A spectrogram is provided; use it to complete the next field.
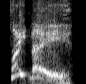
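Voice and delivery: very high, unhinged psychotic shrieking, acted. Retelling how a man lunged at a girl and screamed; retelling a psychotic scream. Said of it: "screams like a psychotic patient".

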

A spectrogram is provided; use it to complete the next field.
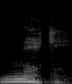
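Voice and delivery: loving, affectionate delivery. Speaker in love with Nikki shows how he says her name: saying Nikki lovingly. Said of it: "I say it with love".

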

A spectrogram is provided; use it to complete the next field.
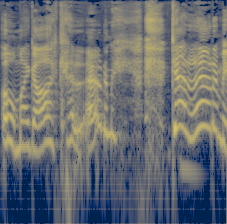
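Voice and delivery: totally freaked-out, very high-pitched pleading tone. Retelling a birthing woman's reaction to the afterbirth: imitating a freaked-out woman. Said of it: "she was totally freaked".

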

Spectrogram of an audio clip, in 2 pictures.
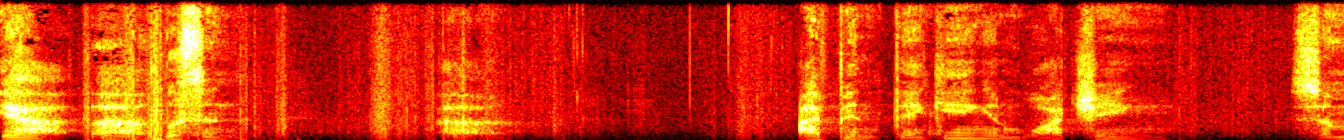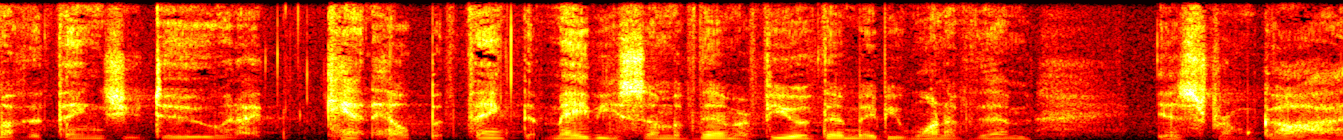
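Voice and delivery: soft, hushed half-whisper under the breath. Acting out a night visitor speaking to a just-woken rabbi, half-whispering. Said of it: "why are we whispering?".

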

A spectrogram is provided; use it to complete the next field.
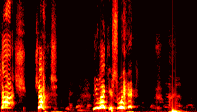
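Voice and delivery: very high, slow, loud doting voice.

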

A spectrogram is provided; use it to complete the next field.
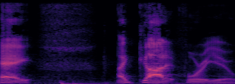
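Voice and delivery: mock-exhausted delivery. Retelling a struggling actor handing over bottled water he fetched, acting exhausted. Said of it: "he's disgusting tired".

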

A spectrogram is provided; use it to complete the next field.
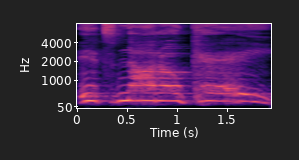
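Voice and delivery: mock very high trumpet-blast scream at full volume. Retelling a moment of screaming at the top of one's lungs: retelling a scream at full volume. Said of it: "I screamed at the top of my lungs".

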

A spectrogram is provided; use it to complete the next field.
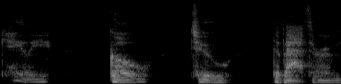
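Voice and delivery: very quiet, slow, low whisper. Retelling an instruction the speaker gave to Kaylee, whispering. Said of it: "like in a whisper".

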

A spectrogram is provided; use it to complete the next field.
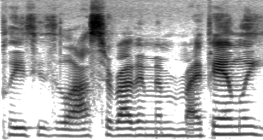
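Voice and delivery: plain

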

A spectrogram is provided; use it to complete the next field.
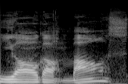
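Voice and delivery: slow, drawled West Virginia accent. Showing how to say a catchphrase, west virginia drawl. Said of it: "You got to say it with that West Virginia drawl".

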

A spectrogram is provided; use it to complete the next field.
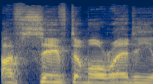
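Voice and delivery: put-on Scottish accent, slipped into unintentionally. Retelling a character's line, the speaker slips into an accidental scottish accent. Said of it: "oh no, sorry, I'm just doing a Scottish accent now".

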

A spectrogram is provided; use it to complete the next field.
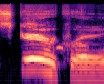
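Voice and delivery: very loud, slow, stretched-out smug jerk drawl. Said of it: "like a big dickhead from Halloween Night".

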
